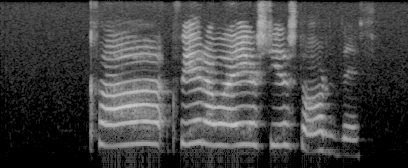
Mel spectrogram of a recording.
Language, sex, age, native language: Icelandic, female, 11, Icelandic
